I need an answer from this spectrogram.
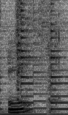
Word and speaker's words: on: But just as a precision again, normally we wouldn't pronounce the N at the end of on.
